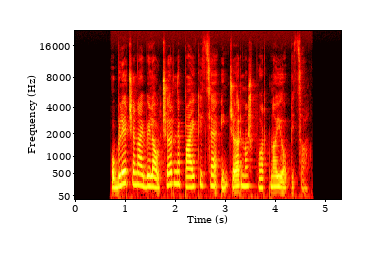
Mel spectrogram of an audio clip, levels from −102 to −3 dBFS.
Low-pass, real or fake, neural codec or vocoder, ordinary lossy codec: none; real; none; none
